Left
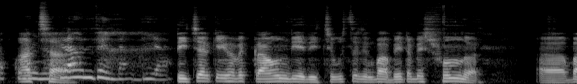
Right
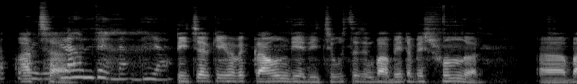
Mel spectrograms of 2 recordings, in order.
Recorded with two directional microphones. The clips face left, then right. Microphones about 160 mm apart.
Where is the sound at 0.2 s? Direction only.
55° left (ahead or behind).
